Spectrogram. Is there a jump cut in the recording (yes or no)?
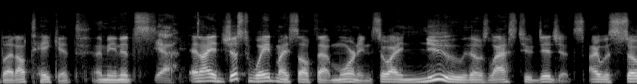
yes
